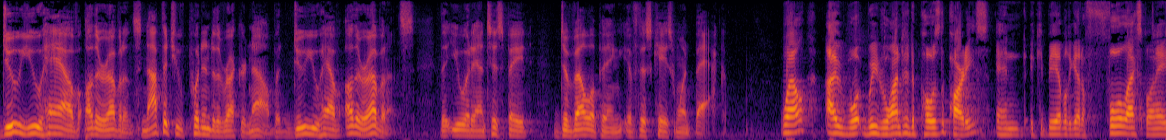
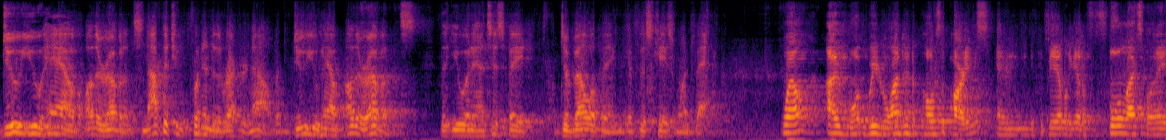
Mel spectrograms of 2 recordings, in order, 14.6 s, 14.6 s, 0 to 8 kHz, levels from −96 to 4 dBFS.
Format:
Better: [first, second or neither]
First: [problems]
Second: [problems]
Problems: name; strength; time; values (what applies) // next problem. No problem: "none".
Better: first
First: none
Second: noise reduction (neural separator model SepFormer DNS4)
